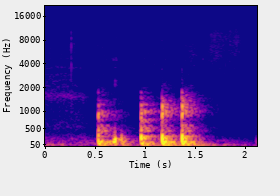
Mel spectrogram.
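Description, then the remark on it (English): Four firm knocks on a wooden door, a slower first pair then two quicker raps, distinct with no voices. “All of a sudden, they heard a knocking on the door.”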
